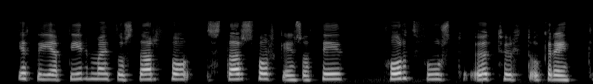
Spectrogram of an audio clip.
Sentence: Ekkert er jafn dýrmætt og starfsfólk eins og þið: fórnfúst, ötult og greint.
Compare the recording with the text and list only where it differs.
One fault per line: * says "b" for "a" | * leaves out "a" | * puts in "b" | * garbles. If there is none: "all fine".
all fine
